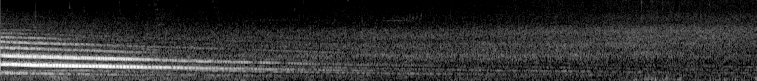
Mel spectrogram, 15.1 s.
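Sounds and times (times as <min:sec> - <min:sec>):
public warning siren tones: 0:00.0 - 0:10.5.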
